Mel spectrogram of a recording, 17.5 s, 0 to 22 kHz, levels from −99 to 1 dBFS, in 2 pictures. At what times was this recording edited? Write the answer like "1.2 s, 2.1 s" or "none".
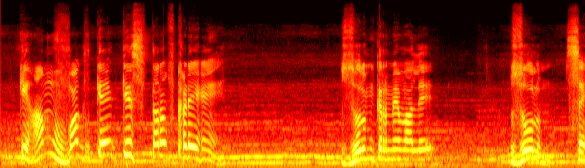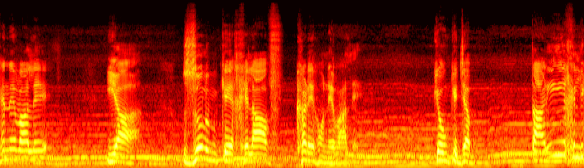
none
